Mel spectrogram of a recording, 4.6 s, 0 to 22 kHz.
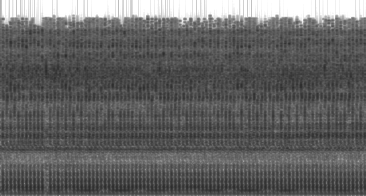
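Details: New scale model Atkinson-cycle engine (M14/EM1) out of the box, oiled and fueled, after a little carburetor adjustment: quick, even firing beat with steady pulses, no misses or surging; runs cleanly and smoothly.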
